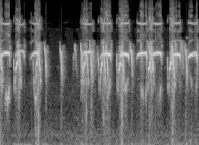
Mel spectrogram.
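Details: Bar-winged prinia delivering quick high chirps and thin whistled notes almost three per second, with a brief quiet gap before the song resumes.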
